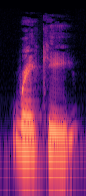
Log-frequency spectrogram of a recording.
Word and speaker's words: Reiki: And that brings me to another question, which I had, which is, when you're talking about this, as it's different from Reiki, how do you say that? – Reiki.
